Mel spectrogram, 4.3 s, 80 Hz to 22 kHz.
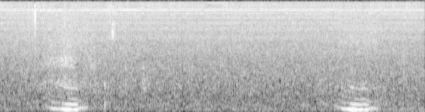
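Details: Barnaby the cat sleeping: two soft, squeaky snores about 3 seconds apart in a quiet room, light snoring.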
